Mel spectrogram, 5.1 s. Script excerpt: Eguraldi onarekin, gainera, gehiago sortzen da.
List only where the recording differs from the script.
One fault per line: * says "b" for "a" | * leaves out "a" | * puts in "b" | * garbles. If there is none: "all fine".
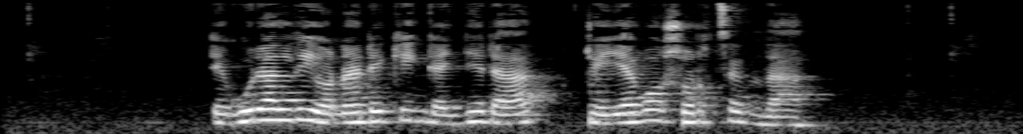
all fine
